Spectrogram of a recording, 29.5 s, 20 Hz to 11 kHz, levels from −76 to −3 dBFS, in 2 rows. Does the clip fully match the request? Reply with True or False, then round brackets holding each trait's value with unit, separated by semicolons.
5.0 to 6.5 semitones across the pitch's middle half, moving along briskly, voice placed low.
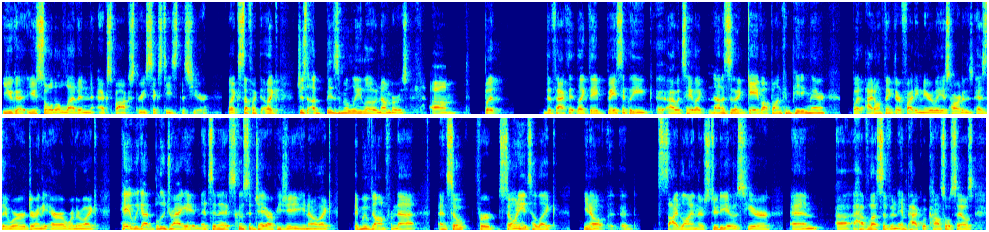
False (5.4 semitones; 195 wpm; 120 Hz)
